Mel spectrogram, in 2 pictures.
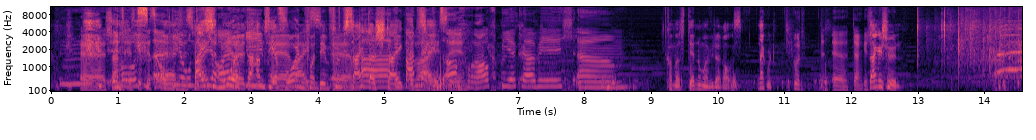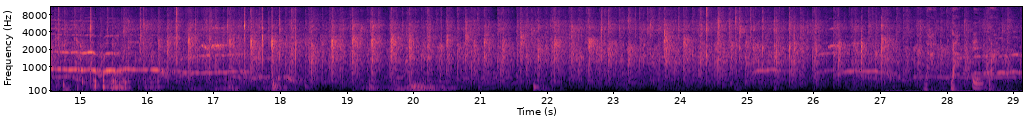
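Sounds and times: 
laughter: 0.0s - 4.7s, 27.0s - 29.1s
speech: 0.2s - 12.9s
live show audience applauding: 13.0s - 29.1s
audience shouts and whoops: 14.1s - 18.3s, 25.1s - 29.1s.

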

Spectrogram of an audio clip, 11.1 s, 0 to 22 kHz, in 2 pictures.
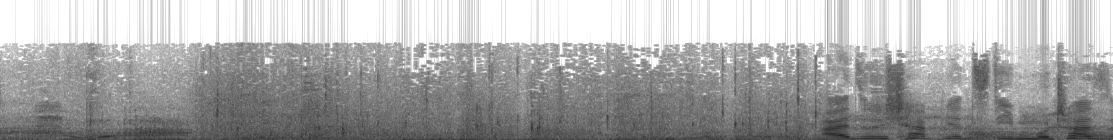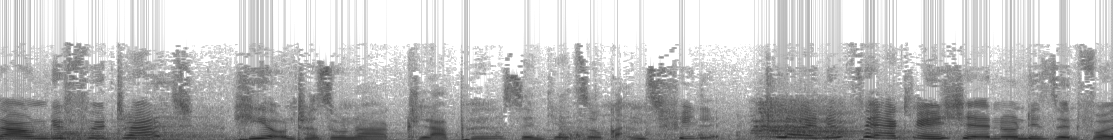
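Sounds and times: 
many pigs oinking and grunting: 0.0s - 6.2s
speech: 4.1s - 11.1s.

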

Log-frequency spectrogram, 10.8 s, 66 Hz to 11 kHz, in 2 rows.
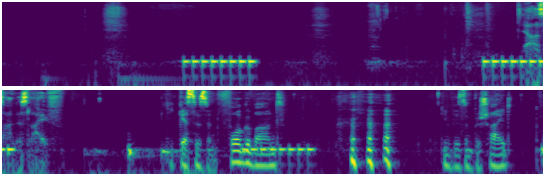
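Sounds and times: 
faint breathing: 0.9s - 2.0s, 2.7s - 5.0s
telephone ringback tone on an outgoing call: 1.8s - 2.6s, 4.8s - 5.6s, 7.9s - 8.6s
speech: 5.6s - 6.1s, 7.1s - 10.6s
laughter: 8.8s - 9.4s.

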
